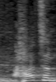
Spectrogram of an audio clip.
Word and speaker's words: Hotone: He's pronouncing Hotone in the right way because we trained him earlier. He was saying hot one, that hot one. And we teach him it's not hot one, it's not whole tone,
